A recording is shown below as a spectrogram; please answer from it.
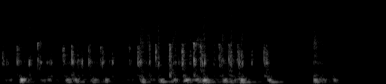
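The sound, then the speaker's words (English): Someone types a web address on a computer keyboard: a dense run of fairly faint clicks, a short pause, then a few more keystrokes. “Hold on, I'm typing yaliberty.org/, what was it?”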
